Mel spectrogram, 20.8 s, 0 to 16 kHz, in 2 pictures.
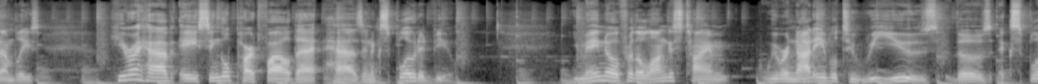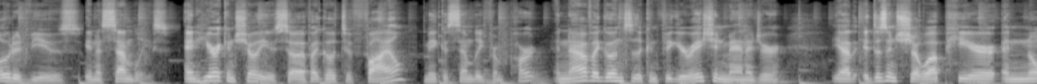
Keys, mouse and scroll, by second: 13.1 click, 14.5 click, 16.4 click, 17.7 right click, 18.6 click, 19.3 right click, 19.9 click.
